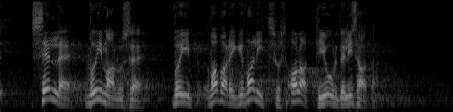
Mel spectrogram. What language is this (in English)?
Estonian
